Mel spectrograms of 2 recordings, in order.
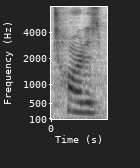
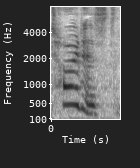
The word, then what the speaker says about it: Tarteist: received the tarteist pro it is tarteist by the way because when i first got something from them i was like how do you pronounce it so i reached out to tarte and i said how do you pronounce it and they said tardis like artists and i was like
